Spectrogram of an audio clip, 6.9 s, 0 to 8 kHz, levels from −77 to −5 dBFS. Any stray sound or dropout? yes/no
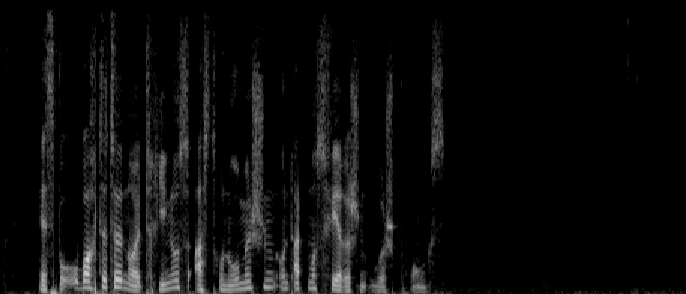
no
